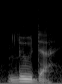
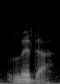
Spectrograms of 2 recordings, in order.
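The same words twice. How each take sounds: First: The first syllable does not sound like lid. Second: The first syllable sounds like the word lid. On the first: The speaker calls it right. "That's how you say it" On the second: The speaker calls it wrong. "just don't say Lydda. That sounds like something you put on a jar"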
